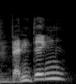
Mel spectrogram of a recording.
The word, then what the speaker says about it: Winding: uh Wikipedia media says the winding is actually pronounced vending with like a V sound but whatever we'll call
